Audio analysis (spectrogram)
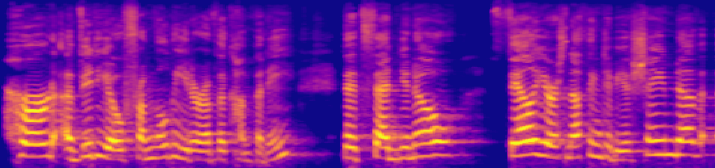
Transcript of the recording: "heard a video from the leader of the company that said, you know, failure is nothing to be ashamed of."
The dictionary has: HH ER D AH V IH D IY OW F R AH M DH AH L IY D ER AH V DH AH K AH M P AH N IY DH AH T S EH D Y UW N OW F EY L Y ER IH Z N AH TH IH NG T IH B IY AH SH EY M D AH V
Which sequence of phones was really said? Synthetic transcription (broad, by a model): HH ER D AH V IH D IY OW F R AH M DH AH L IY D ER AH V DH AH K AH M P AH N IY DH AH T S EH D Y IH N OW F EY L Y ER IH Z N AH TH IH NG T IH B IY AH SH EY M D AH V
